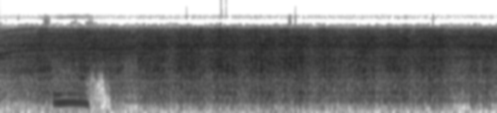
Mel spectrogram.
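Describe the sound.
An electric hand mixer beats a mixture on high speed in a bowl, giving a steady, loud motor whir with a bright, buzzing hiss that holds unchanged throughout, with a brief voiced murmur near the start.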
